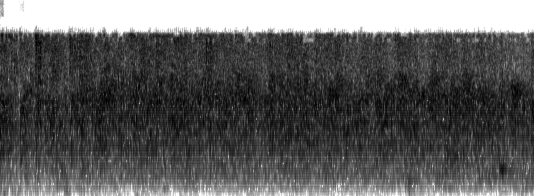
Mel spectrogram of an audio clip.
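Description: Sustained applause from a snooker World Championship final crowd, a dense, even roar of clapping filling the whole stretch at steady loudness with no voices over it.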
